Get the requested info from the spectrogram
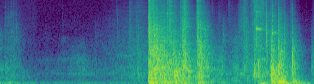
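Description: A door struck hard in a crash: a sudden loud bang about halfway through, hard enough to knock the door off its hinges, followed by rattling and clatter and another heavy thump near the end.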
